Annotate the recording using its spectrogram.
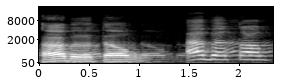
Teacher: تا باریک ہوگا، را موٹا ہوگا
